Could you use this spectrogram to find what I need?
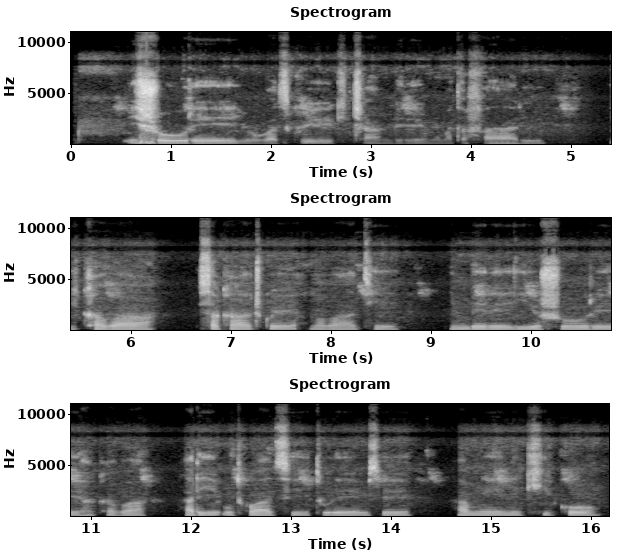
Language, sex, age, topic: Rundi, male, 18-24, education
